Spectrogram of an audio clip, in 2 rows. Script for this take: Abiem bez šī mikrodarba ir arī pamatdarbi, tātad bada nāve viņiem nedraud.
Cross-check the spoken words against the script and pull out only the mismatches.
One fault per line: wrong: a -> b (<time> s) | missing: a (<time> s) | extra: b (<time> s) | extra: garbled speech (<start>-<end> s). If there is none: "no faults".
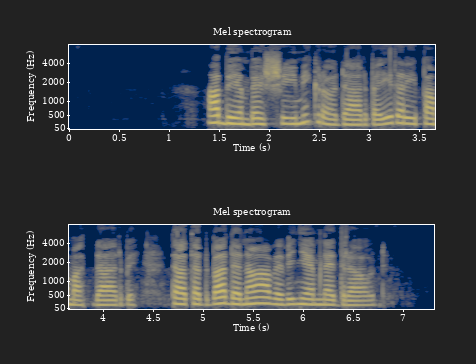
no faults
